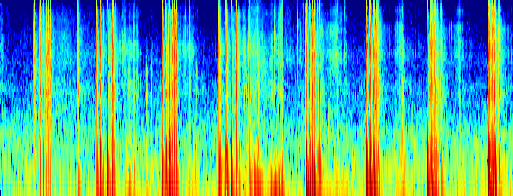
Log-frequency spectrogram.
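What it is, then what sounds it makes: Vinyl pouch scratched and tapped. A soft-sided pink holographic, iridescent faux-leather zippered pouch is held in the hands and scratched and tapped with long nails. Short, crinkly bursts of scratching and tapping come in uneven clusters, each dying away almost at once, with a muffled low thud underneath and a bright rustling edge.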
